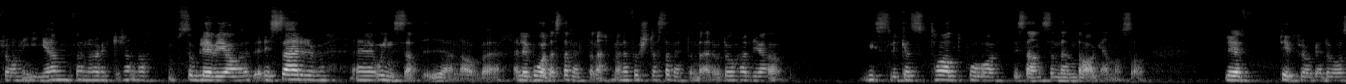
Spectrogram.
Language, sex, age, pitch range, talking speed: Swedish, female, 20-39, 180-205 Hz, 180 wpm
